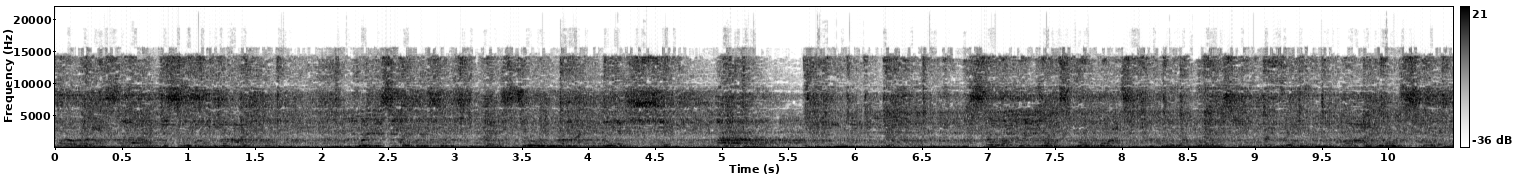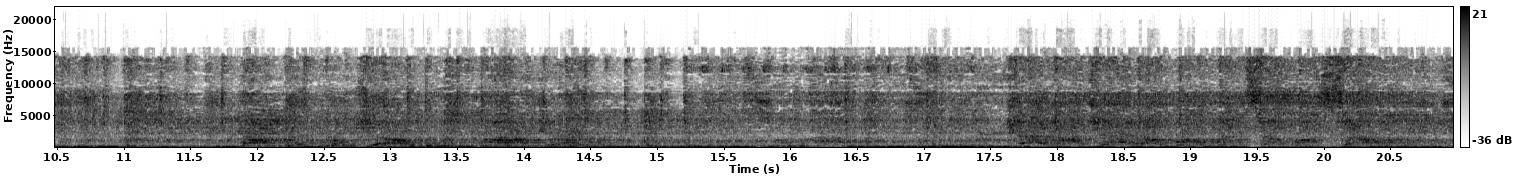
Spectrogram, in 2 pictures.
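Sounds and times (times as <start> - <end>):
harsh screamed vocals: 0.0 - 5.8, 11.7 - 20.9
metal band playing: 0.0 - 20.9.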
